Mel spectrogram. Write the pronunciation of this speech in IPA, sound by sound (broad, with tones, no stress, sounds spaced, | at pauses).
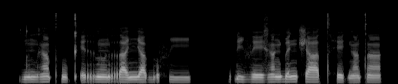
d ũ˨ n ɣ ã˦ pʰ uː˨ kʼ e˦ r l ũ˦ r aː˦ ɲ aː˦ ɡʷ e˦ f iː˦ | ɗ i˨ v eː˨ ɣ ã˦ ɡ͡b ɛ˦ ŋ ʃ aː˦ tʰ e˦˨ ɡ ã˦ t ã˦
